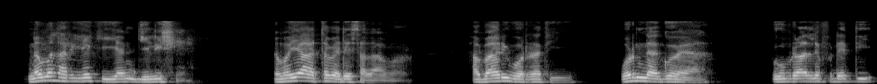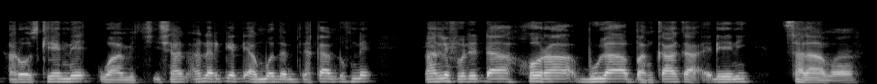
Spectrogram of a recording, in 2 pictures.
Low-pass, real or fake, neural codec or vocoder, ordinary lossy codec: none; fake; codec, 16 kHz, 6 kbps, DAC; none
